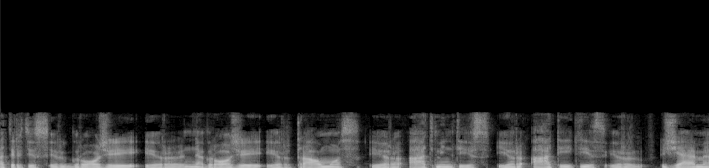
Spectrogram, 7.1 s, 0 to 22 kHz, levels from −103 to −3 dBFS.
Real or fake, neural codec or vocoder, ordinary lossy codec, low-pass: real; none; MP3, 48 kbps; 7.2 kHz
